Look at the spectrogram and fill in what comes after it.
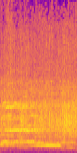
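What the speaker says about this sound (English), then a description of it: "Let's give him another big round of applause." Loud, sustained applause from a crowd at a Guam Liberation event in Yuba Sutter, steady clapping throughout with no talk over it.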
